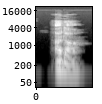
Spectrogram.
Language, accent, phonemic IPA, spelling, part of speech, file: English, Australia, /ˈɐdə/, udder, noun, En-au-udder.ogg
- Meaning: 1. An organ formed of the mammary glands of female quadruped mammals, particularly ruminants such as cattle, goats, sheep and deer 2. A woman's breast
